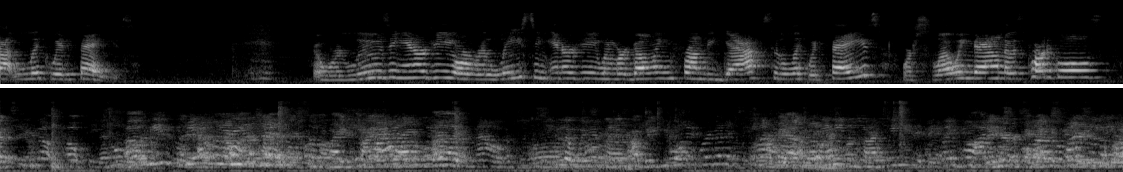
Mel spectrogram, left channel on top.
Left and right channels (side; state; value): both; different; correlation 0.01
